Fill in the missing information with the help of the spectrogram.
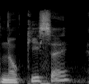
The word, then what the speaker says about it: Nokise: So it's Nukise.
